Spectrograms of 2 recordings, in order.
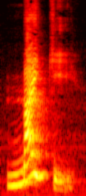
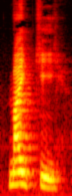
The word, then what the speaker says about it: Nike: the silent final rule you actually pronounce the e at the end of the word which is quite unusual in English you pronounce it Nike as if the final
